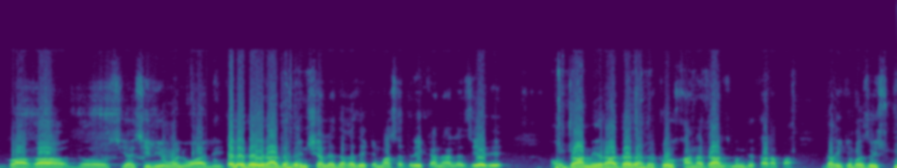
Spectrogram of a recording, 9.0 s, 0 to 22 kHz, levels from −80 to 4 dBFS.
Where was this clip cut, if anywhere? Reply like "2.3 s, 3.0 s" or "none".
2.2 s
